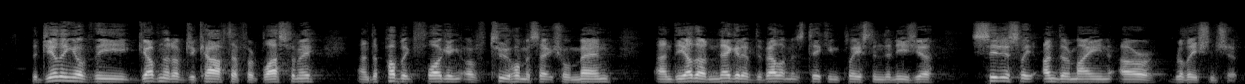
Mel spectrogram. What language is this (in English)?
English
